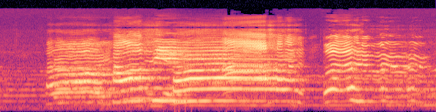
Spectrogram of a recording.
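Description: High girls' voices singing loudly, with long held notes, starting about half a second in and breaking off briefly near the end.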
